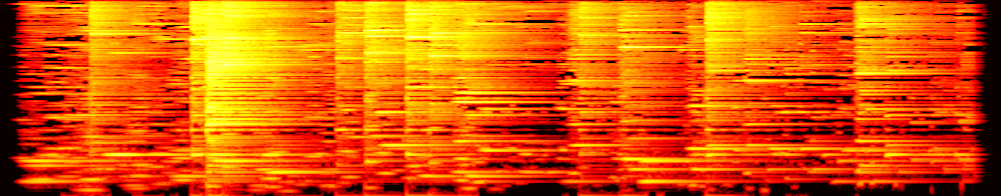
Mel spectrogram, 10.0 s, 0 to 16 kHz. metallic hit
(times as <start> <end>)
2.0 3.0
